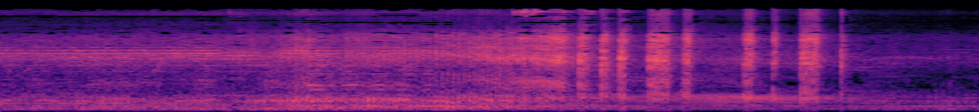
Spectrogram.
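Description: Motorcycle engines revving together, swelling louder around the middle, with a run of sharp pops in the second half.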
